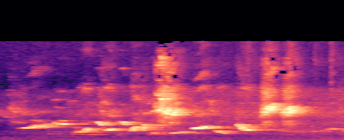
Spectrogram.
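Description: A lively, unbroken run of varied whistles and sharp chirps from a Greater Green Leafbird, jumping between mid and high pitches with rapid, mimic-like phrases.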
